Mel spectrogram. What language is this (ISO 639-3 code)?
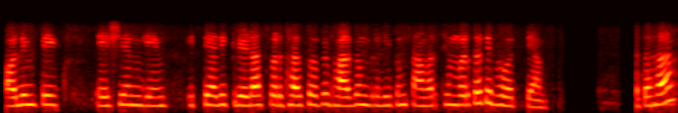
san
